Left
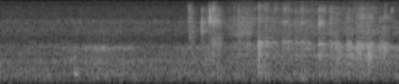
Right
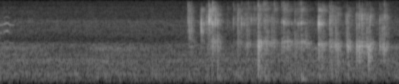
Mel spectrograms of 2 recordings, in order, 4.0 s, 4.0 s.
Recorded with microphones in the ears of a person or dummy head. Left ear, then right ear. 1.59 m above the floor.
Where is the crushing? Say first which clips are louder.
Right 3 dB; 35° right (ahead or behind), 0.7 m.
